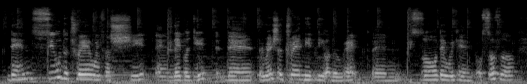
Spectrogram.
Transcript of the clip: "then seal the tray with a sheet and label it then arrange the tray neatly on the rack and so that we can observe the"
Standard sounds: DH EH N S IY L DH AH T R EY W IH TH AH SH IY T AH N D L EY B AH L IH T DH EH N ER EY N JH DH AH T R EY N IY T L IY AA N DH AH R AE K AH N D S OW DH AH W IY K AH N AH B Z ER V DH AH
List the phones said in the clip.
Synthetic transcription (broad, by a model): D EH N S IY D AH T R EY W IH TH AH SH IY T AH N L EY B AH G IH T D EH N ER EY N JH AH T R EY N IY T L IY AA N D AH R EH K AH N S OW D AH W IY K AH N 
